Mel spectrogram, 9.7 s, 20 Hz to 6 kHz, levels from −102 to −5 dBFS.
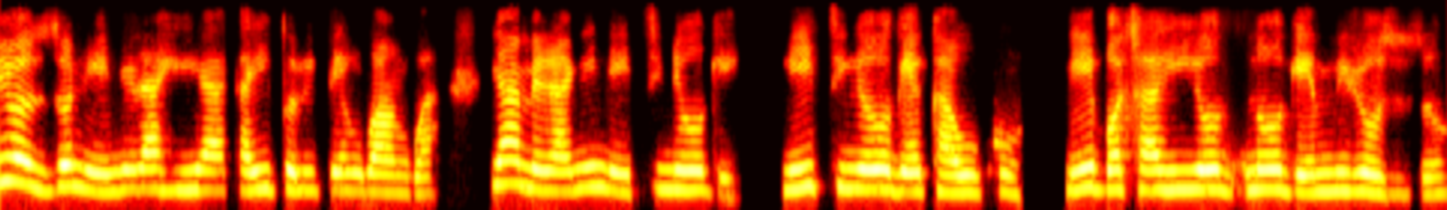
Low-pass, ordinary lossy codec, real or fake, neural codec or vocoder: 5.4 kHz; none; fake; codec, 16 kHz, 2 kbps, X-Codec, HuBERT features, trained on general audio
